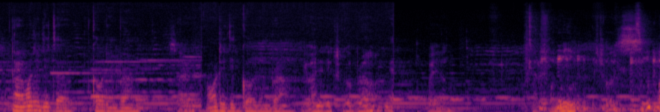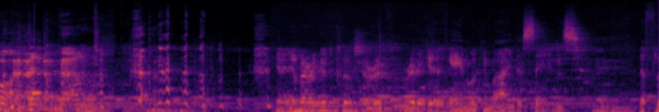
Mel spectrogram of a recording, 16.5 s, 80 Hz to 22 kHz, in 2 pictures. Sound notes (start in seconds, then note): 9.8 laughter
